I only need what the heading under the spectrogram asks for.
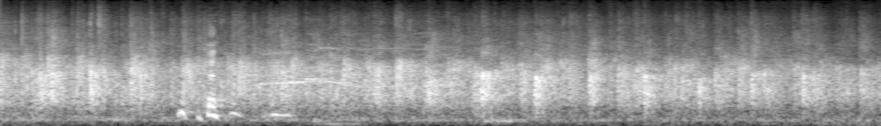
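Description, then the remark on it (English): A crowd claps hands steadily for several seconds during a sermon, a dense, continuous patter of many hands, with a faint voice briefly rising beneath it. “Clap your hands, whether you agree or not.”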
